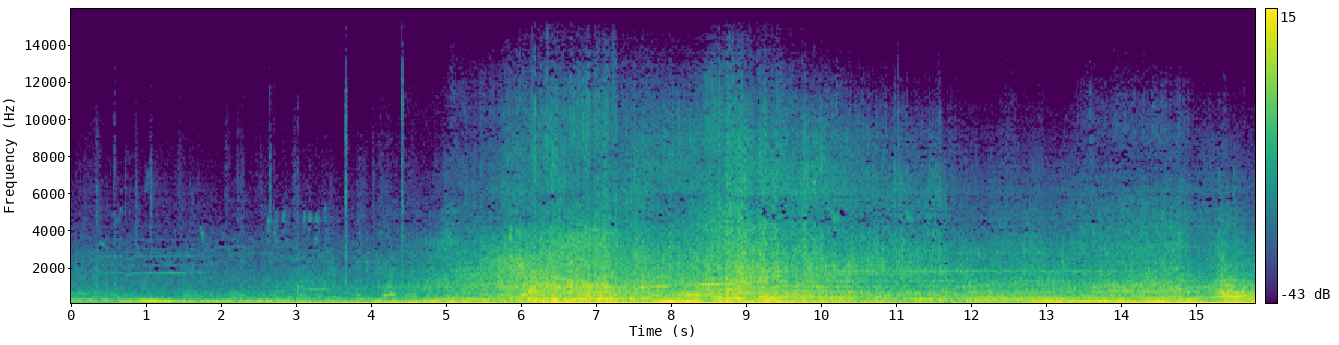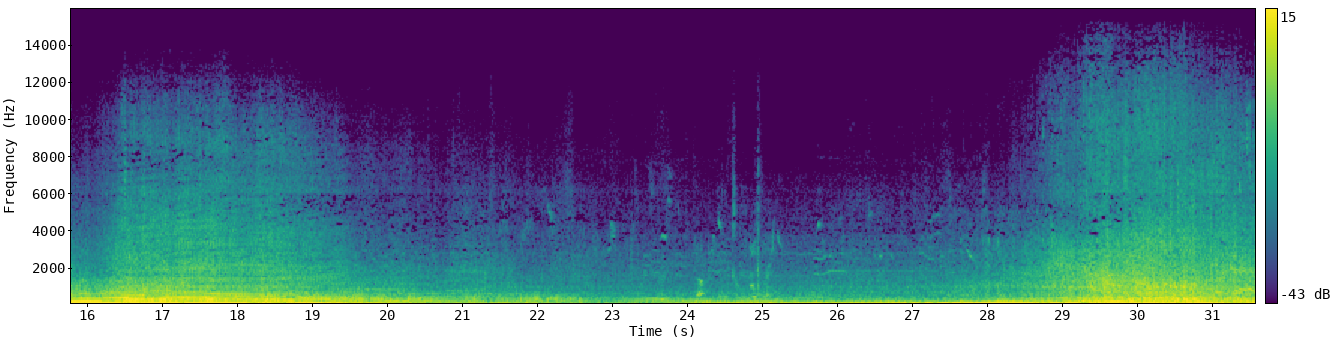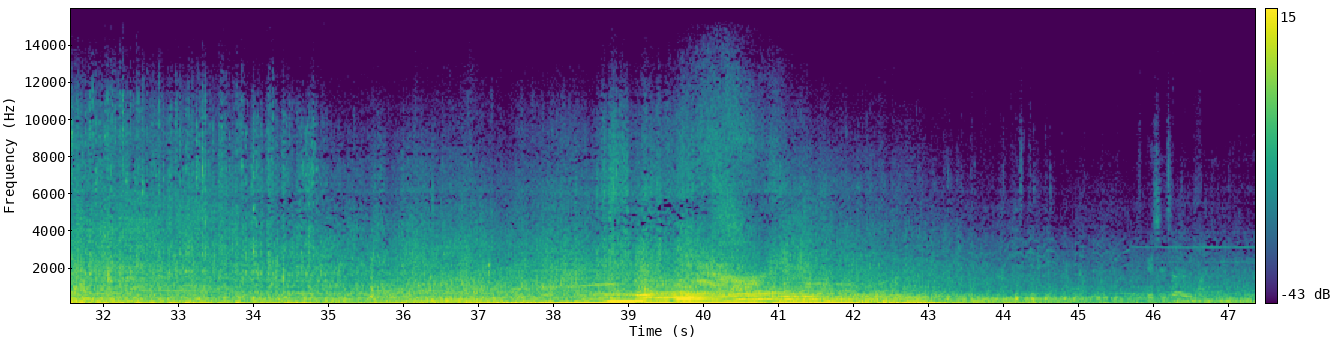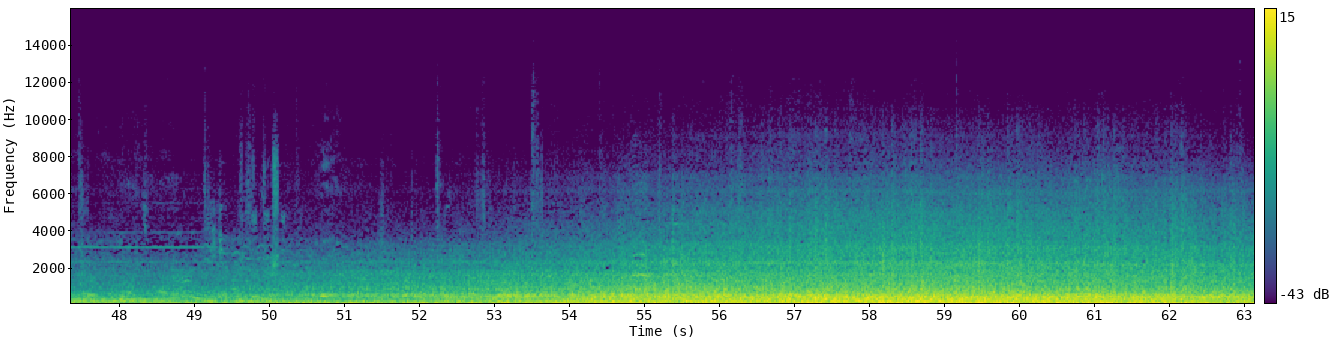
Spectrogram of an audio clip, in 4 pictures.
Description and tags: Vintage Race Car Passing 1
Stereo recording of a vintage race car passing by at close distance. There is a crowd around.
racing, field-recording, car, motor, pas-by, automobile, drive, engine, auto, driving, race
